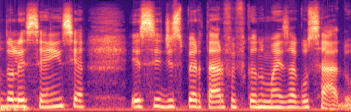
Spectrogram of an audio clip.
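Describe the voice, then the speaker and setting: A woman speaks in a somewhat breathy voice. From southern Brazil, Porto Alegre. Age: 50s. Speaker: spirituality mentor and business academic. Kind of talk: podcast interview.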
